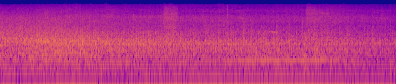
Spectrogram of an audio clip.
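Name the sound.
bus engine running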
